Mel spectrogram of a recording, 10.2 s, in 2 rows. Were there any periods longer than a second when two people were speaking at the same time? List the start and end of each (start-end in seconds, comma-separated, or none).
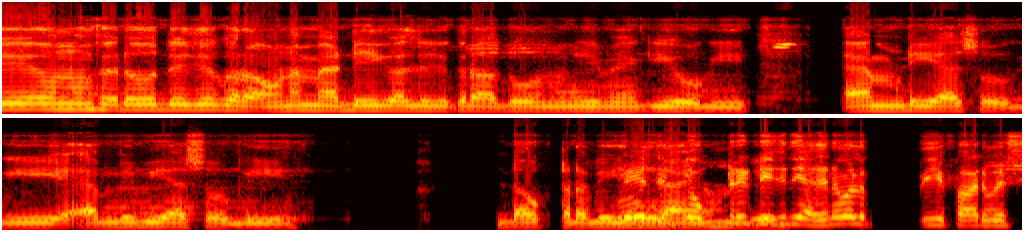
none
